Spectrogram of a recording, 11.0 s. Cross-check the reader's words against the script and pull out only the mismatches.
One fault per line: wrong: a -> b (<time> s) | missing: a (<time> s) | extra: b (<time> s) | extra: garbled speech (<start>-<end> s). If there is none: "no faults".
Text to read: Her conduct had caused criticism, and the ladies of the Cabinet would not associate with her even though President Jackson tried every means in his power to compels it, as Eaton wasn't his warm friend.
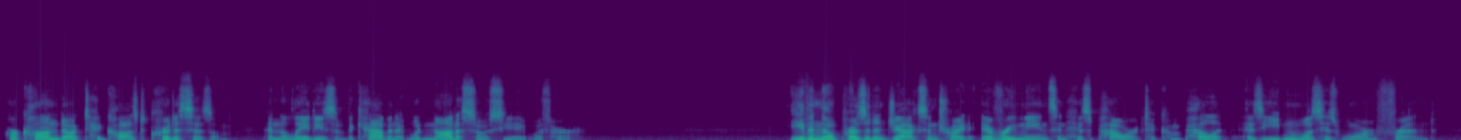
wrong: compels -> compel (8.7 s)
wrong: wasn't -> was (9.7 s)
